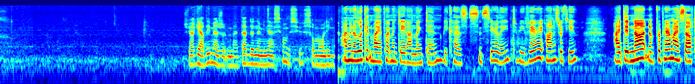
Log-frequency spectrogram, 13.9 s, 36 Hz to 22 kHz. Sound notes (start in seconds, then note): 8.1 speaking French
